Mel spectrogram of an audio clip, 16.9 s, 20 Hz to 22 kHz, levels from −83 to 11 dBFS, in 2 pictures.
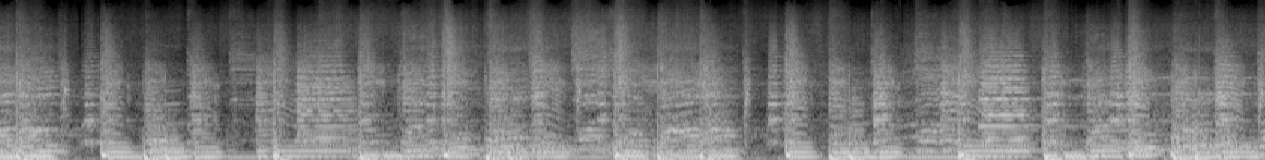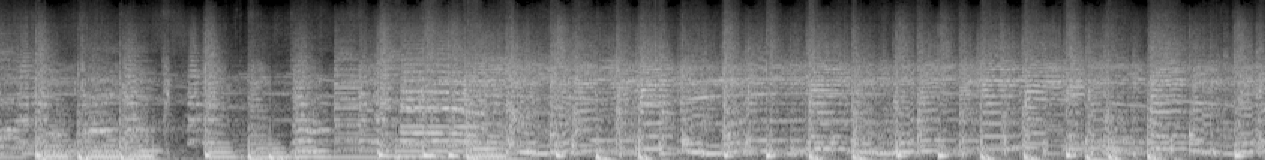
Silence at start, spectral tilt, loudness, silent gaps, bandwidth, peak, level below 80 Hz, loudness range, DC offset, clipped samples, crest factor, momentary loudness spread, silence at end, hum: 0 s; -5 dB/octave; -9 LUFS; none; over 20 kHz; 0 dBFS; -18 dBFS; 3 LU; under 0.1%; 1%; 8 dB; 5 LU; 0 s; none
